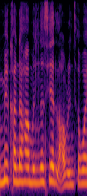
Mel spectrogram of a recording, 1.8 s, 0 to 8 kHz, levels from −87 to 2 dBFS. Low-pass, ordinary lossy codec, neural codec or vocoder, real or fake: none; none; none; real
